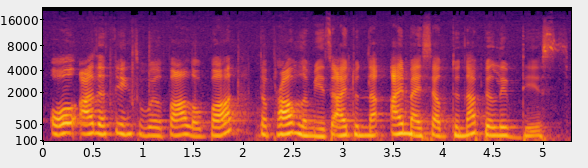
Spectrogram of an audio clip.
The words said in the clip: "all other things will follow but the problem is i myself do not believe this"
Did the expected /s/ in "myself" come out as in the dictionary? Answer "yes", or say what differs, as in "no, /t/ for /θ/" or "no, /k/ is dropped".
yes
